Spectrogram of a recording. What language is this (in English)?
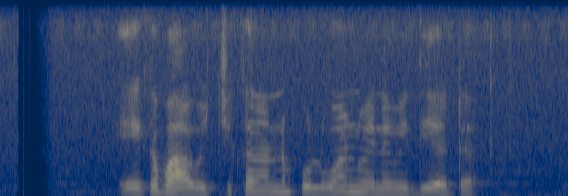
Sinhala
